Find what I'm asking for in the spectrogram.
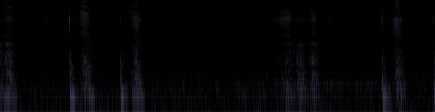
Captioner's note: pen writing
